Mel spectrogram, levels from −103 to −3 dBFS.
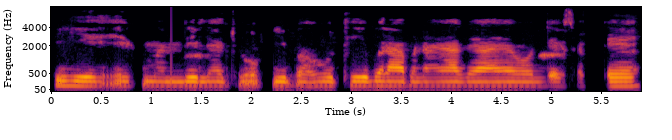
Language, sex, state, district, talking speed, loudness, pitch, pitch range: Hindi, male, Chhattisgarh, Raigarh, 150 wpm, -34 LUFS, 120 Hz, 115-120 Hz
